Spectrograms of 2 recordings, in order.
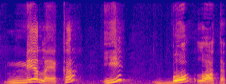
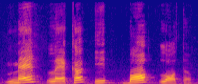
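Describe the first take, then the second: First: The vowels before the stress are closed. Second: The vowels before the stress are open. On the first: This is how people in the southern capital say it. "Aqui nós falamos" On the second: This is how the northeastern student says it. "Soando algo como"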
